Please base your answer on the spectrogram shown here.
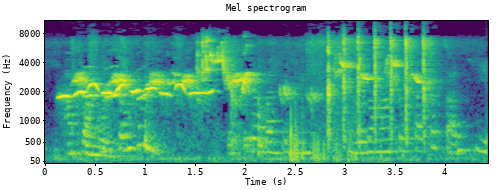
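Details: Black-winged myna (jalak putih) singing in full voice, a gacor song packed with isian phrases: a long whistled, wavering note, then harsh scratchy bursts and a fast run of dry clicking notes.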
